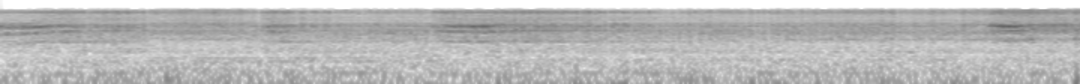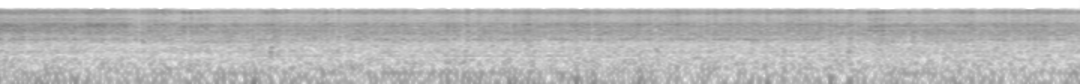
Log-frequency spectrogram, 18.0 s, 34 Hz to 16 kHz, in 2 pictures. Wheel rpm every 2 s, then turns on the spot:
180, 230, 230, 230, 230, 230, 230, 230, 230.
none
